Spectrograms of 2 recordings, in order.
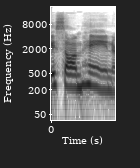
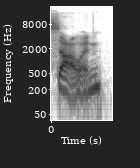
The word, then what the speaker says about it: Samhain: Because I know a lot of people say Samhain or something like that, but no, no, no, no, it's Samhain.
